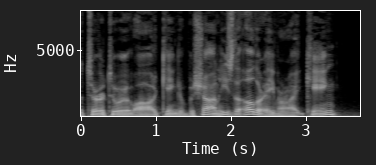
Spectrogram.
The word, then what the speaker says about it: Bashan: And by the way, I looked up how to pronounce Bashan. Some people say Bashan. I like Bashan better.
